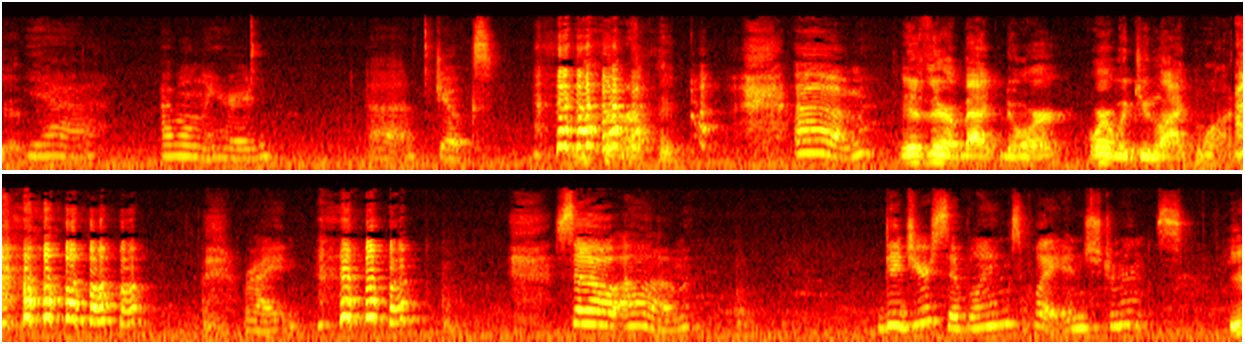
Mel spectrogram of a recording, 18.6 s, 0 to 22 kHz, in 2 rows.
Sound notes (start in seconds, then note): 4.0 both laughing; 9.6 laughing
